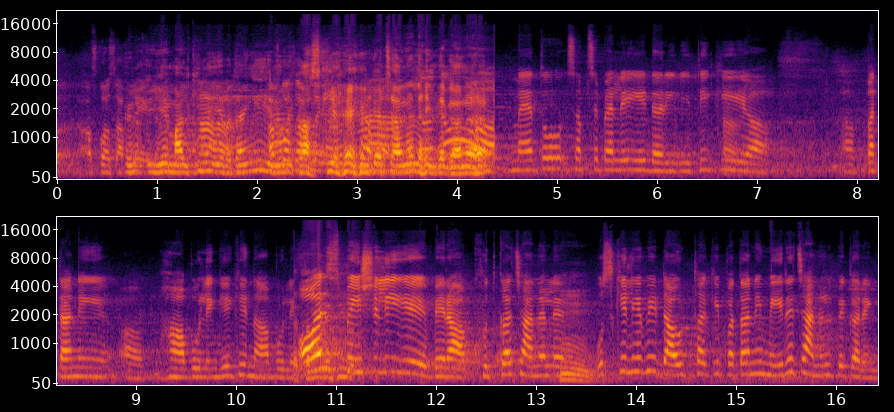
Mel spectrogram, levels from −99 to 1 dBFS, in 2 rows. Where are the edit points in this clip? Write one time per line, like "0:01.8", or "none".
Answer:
0:04.4
0:10.6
